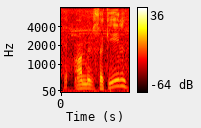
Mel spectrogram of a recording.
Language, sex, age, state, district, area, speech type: Urdu, male, 30-45, Uttar Pradesh, Mau, urban, spontaneous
